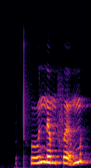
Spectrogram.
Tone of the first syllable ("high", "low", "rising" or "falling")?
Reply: rising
